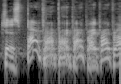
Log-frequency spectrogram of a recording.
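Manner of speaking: yappy woofs tossed out high and quick; imitated dog barking. Retelling a gaming night, he imitates a friend's dog barking. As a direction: bark like the little dog on the mic. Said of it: "Kitty's dog just starts barking".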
